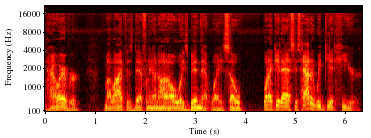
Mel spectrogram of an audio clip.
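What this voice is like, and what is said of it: Thick rural Western Kentucky accent. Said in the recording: “as you can tell, I'm not from the Northeast. Very thick accent. I have found that there is a particular dialect that only exists in a very small section of Western Kentucky ... I'm just country”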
